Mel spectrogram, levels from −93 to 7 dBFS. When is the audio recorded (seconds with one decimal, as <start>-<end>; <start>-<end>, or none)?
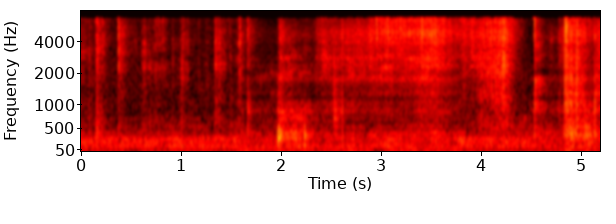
0.0-1.6; 3.8-4.5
